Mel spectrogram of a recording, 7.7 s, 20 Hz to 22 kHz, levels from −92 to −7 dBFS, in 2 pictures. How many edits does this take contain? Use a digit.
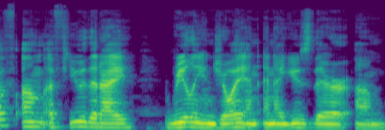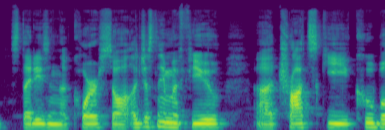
0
